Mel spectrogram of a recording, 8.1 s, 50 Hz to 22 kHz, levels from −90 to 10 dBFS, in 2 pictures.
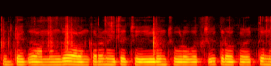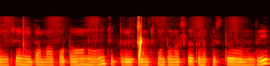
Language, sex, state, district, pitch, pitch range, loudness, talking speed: Telugu, female, Andhra Pradesh, Krishna, 165 Hz, 160-170 Hz, -24 LUFS, 110 wpm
